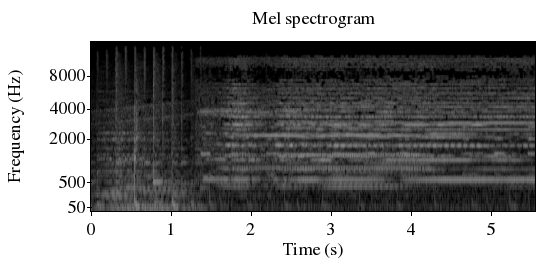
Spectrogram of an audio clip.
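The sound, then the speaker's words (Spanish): Fire brigade sirens and horns blare at a regional firefighters' protest outside a provincial government building. A few short stacked horn blasts at the start give way to a loud, continuous, steady wail. “Y este es el sonido de los bomberos comarcales que esta mañana se manifestaron a las puertas precisamente de la Diputación”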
